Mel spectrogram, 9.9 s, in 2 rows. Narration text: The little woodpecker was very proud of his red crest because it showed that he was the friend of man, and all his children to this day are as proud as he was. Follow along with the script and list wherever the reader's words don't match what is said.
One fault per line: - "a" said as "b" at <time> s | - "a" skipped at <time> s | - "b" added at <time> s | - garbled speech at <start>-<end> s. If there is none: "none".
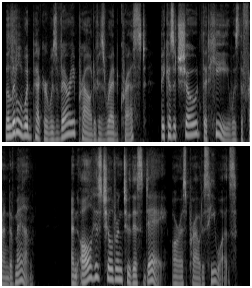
none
